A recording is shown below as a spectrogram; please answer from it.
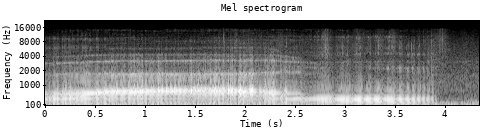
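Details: Captive big cat at a sanctuary, one of the rescued exotic felines showing attitude, gives a loud sustained harmonic growl lasting nearly four seconds, steady then fading and ending abruptly.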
